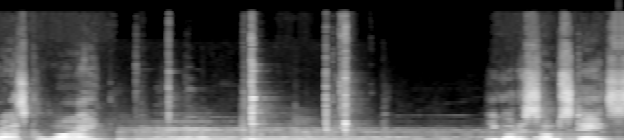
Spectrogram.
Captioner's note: clacking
